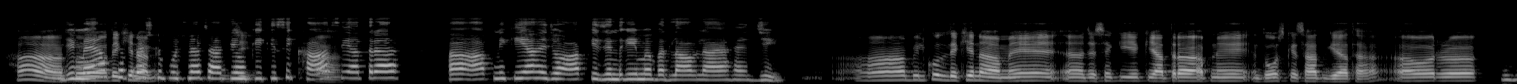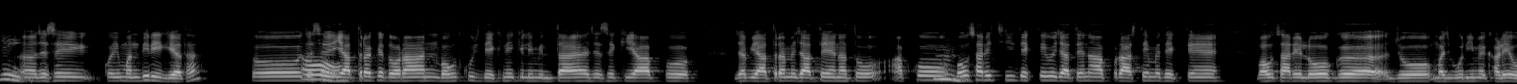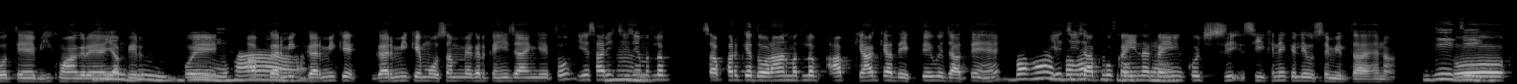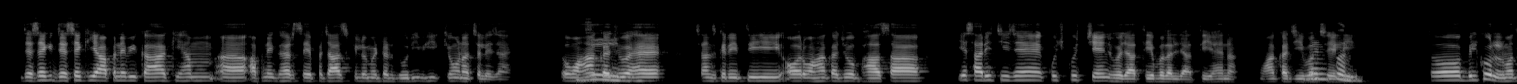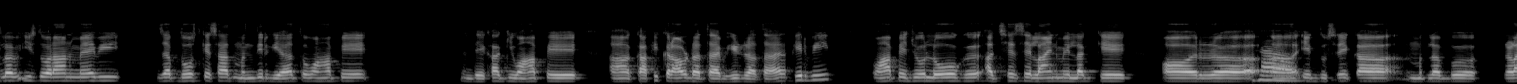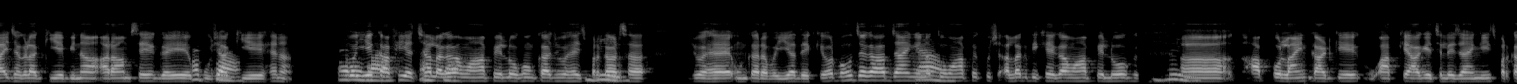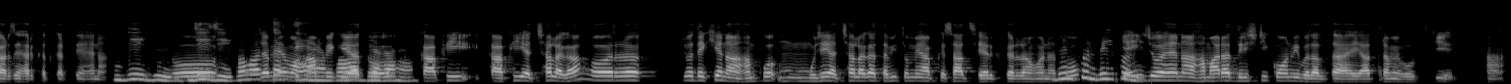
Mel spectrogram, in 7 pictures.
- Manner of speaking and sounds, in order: in English: "चेन्ज"; in English: "क्राउड"; in English: "लाइन"; in English: "लाइन"; other background noise; in English: "शेयर"
- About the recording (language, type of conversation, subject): Hindi, unstructured, क्या यात्रा आपके नजरिए को बदलती है, और कैसे?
